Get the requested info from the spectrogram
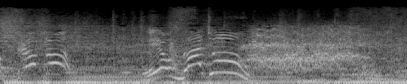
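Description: Cartoon racing kart engines running in a steady low hum at the start line. Several high cries glide up and down over it, and a rush of hissing noise comes about three seconds in.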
